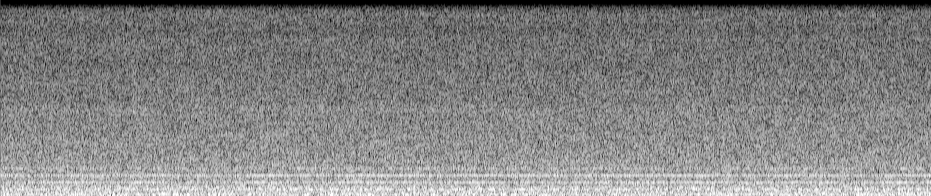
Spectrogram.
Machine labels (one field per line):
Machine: fan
